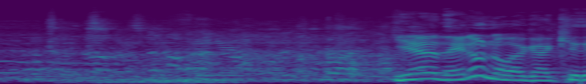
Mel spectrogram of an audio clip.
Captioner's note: audience laughing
